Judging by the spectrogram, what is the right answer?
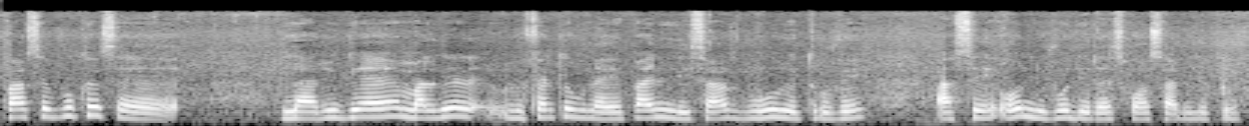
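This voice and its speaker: A woman's voice: mid-range voice, steady tone, moderate pace, warm tone, slight background noise, poor audio. A woman interviewer asking polite, searching questions.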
